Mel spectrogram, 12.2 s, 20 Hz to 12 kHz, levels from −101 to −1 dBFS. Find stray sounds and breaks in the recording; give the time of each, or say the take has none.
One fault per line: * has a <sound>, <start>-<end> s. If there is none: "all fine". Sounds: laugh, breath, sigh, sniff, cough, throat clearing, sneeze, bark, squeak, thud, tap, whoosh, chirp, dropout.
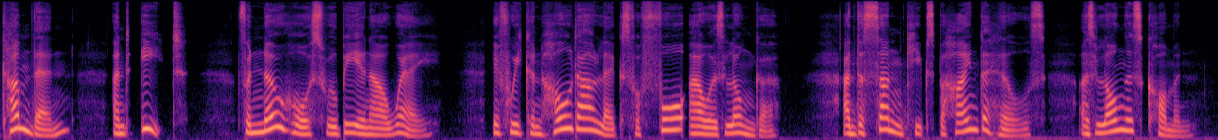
all fine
